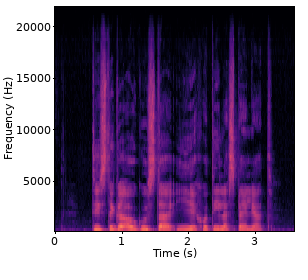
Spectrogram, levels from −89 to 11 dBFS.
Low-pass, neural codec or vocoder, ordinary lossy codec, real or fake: none; vocoder, 44.1 kHz, 128 mel bands every 256 samples, BigVGAN v2; none; fake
